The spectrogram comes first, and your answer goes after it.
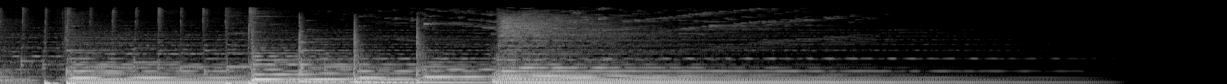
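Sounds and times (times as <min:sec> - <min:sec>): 
alto saxophone backing track: 0:00.0 - 0:07.9.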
